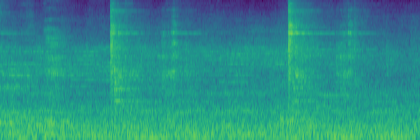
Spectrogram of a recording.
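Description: Two sharp metallic clinks from a cable pulldown machine's hardware, about a second in and again near three seconds in, over a steady low hum.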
